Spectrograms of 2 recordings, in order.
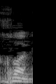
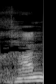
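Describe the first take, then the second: First: "খন" with a rounded o-like vowel; full "খন", not a thin khan; correct thick "খন". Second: "খান" with an open a vowel; the mistaken unrounded "খান"; wrong thin "খান". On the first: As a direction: scrape "খন" heavily from the throat. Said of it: "তো এটা কিন্তু খান বলবেন না". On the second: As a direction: say "খান" light, with a plain ah. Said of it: "খান বলবেন না". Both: Shown as a demonstration.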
